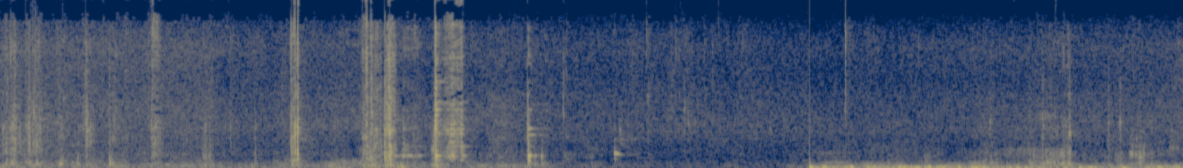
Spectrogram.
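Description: Scattered clicks and knocks of a plastic makgeolli bottle and a small metal cup being handled as the rice wine is opened and poured. A steady low rumble sets in about two-thirds of the way through.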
